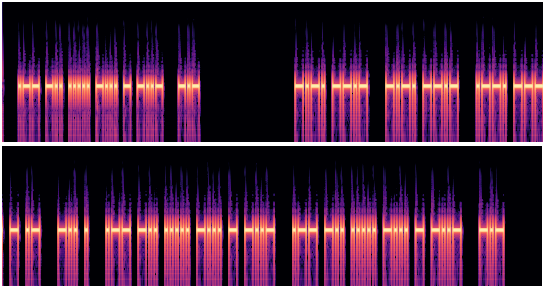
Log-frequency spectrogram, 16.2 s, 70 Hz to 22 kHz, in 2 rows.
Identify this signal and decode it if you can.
Morse code, heard as a keyed tone, about 28 wpm, 700 Hz. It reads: WD5BTX K CQ CQ POTA DE WD5BTX WD5BTX K
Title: Speed-Racing Common QSO Phrases Encore - 30wpm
